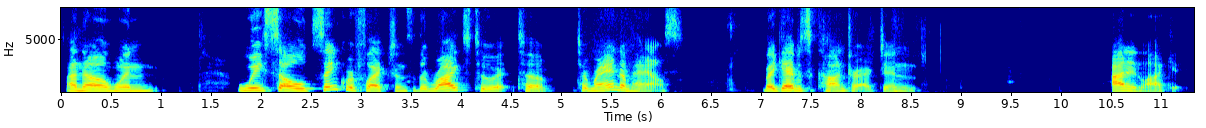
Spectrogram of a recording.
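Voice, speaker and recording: A woman's voice: fairly low pitch, takes it slowly, pauses often. An older woman from the American South talks to her online followers in a thick Southern accent. She tells stories in a folksy, chatty way, calling people "y'all" and owning up cheerfully to being bossy. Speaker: online host. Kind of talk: casual storytelling chat. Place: home in the mountains.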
